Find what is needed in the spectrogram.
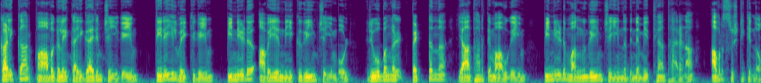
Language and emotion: Malayalam, neutral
